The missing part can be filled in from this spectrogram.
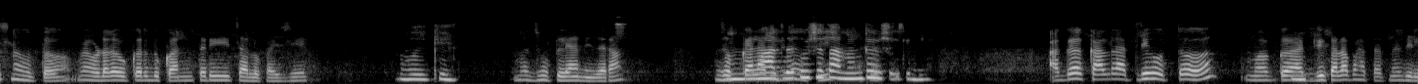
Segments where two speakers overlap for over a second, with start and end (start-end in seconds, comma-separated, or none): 7.3-8.8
